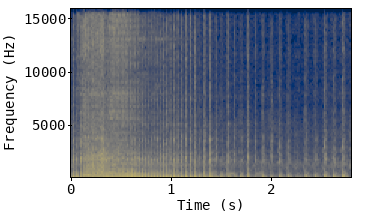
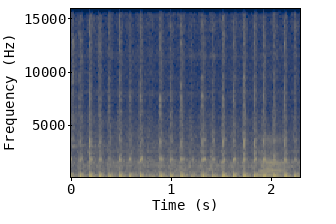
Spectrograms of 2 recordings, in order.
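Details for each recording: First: Smooth, even putt-putt exhaust beat at idle after a quick blip on a motorcycle with a GL-type exhaust being customized, extended pipe fitted; sound tuned for smoothest note before welding by rotating the inner pipe opening. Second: Motorcycle with a home-modified GL exhaust, longer muffler insert fitted, at idle: loud, choppy idle beating about twelve pulses a second with a hard raspy edge; muffler insert position makes the note harsh.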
